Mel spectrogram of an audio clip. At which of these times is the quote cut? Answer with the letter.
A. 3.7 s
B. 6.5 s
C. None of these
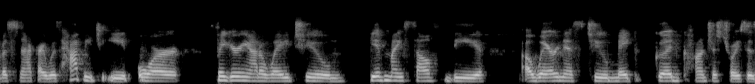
A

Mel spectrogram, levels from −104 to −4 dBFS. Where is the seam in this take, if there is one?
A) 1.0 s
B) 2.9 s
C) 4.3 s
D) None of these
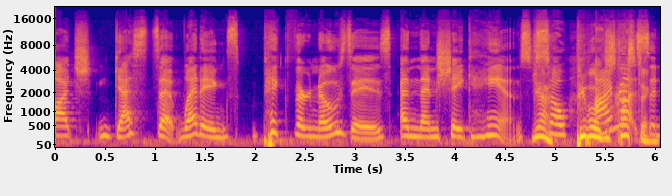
D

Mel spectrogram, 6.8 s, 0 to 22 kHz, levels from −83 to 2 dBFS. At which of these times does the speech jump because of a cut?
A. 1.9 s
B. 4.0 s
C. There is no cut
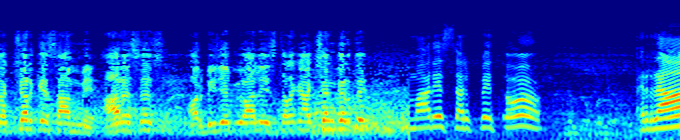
B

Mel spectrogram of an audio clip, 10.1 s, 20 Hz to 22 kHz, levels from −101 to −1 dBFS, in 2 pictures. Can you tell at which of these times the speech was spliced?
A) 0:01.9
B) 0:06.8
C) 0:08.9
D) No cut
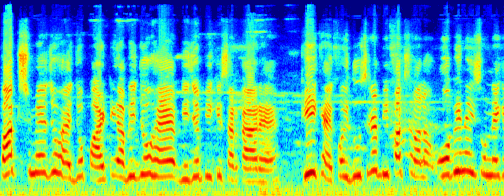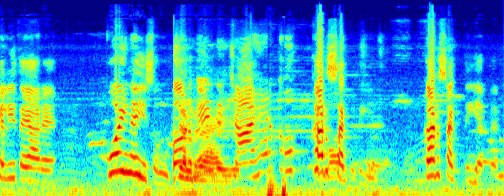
B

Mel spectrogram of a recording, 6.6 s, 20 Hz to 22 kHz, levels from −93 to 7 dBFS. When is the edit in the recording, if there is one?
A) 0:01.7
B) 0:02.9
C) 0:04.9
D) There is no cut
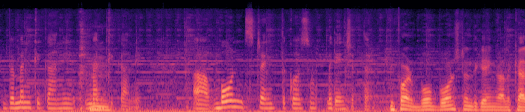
C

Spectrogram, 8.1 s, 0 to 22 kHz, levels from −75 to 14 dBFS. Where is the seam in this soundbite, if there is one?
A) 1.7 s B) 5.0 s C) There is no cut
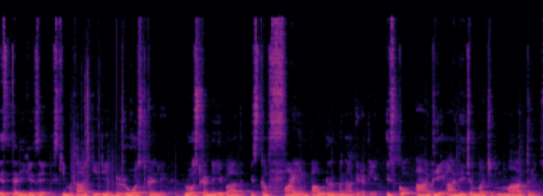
A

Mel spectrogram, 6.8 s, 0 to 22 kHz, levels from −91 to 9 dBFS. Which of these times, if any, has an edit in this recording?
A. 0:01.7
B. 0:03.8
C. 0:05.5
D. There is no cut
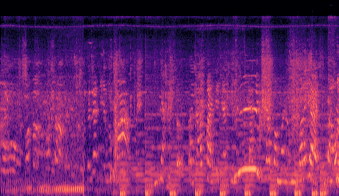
A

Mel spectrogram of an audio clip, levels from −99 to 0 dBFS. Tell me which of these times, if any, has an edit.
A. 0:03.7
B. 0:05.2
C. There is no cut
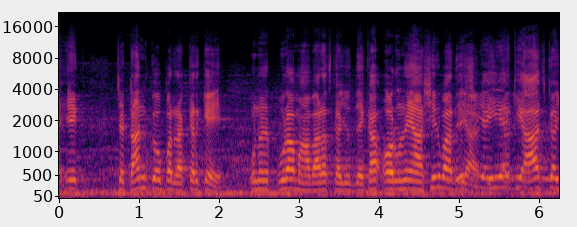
B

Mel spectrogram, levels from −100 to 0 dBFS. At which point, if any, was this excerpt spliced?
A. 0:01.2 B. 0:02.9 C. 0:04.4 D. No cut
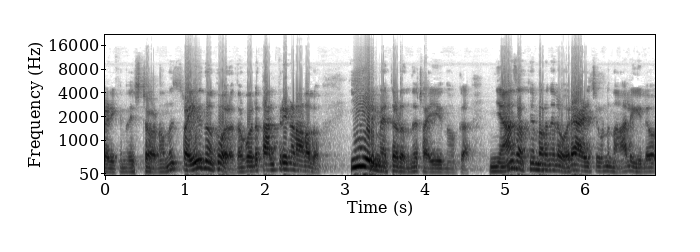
D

